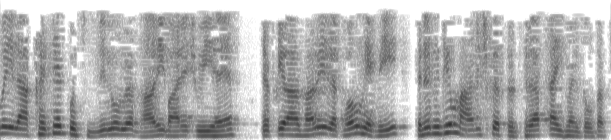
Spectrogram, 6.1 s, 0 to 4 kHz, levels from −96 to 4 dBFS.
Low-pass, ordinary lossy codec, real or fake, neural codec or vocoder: 3.6 kHz; MP3, 16 kbps; fake; codec, 16 kHz, 0.5 kbps, X-Codec, HuBERT features, trained on general audio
